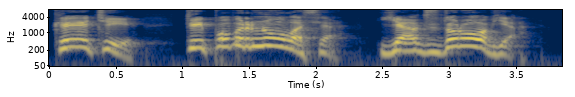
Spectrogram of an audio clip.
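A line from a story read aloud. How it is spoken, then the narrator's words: Scream. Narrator (Ukrainian): Герміона закричала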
